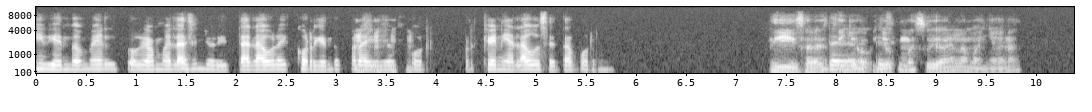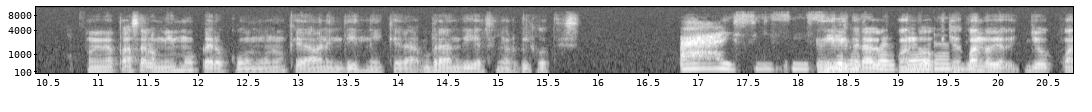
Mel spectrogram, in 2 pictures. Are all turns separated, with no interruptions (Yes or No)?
No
